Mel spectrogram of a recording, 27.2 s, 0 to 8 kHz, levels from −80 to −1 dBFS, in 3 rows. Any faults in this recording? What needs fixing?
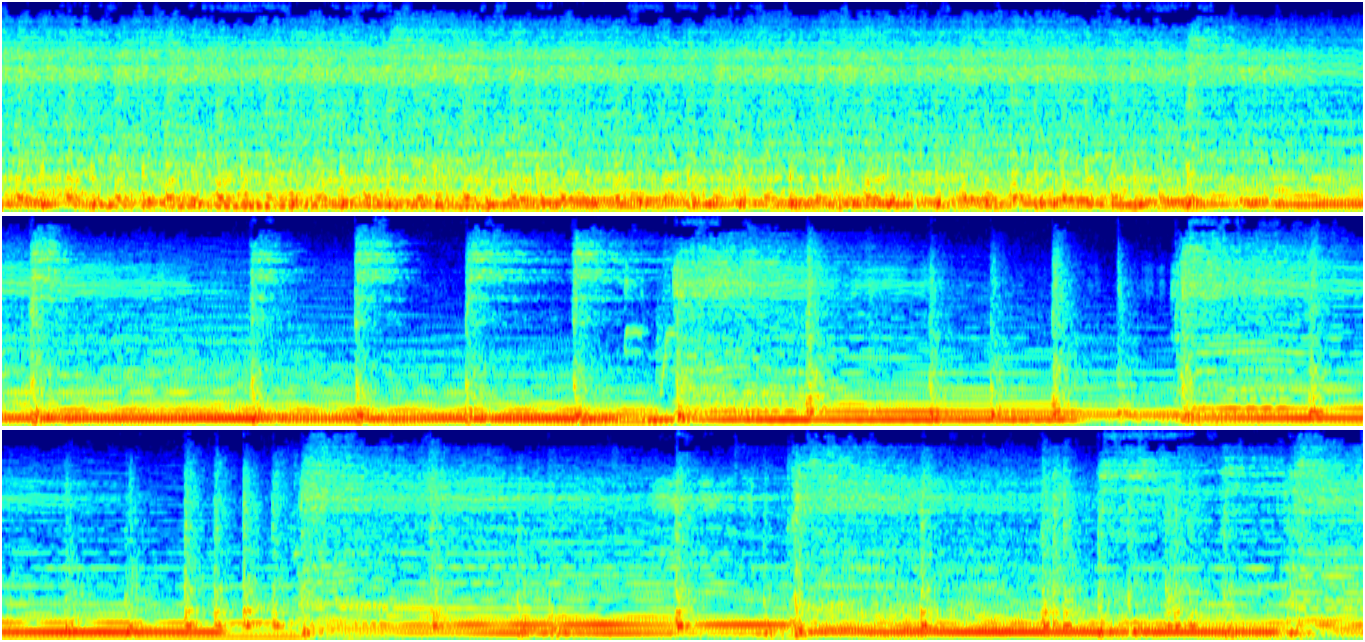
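Nothing here needs fixing; I listened all the way and couldn't pick out a single fault, so the audio can stay just as it is.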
